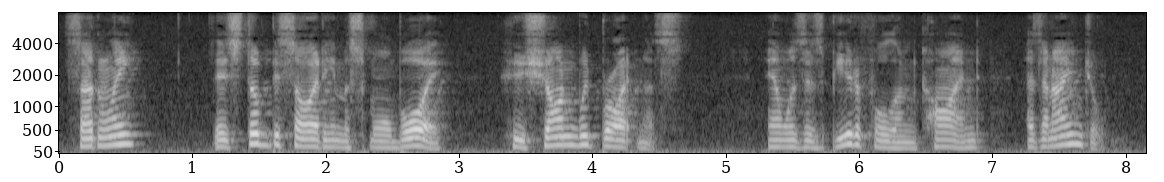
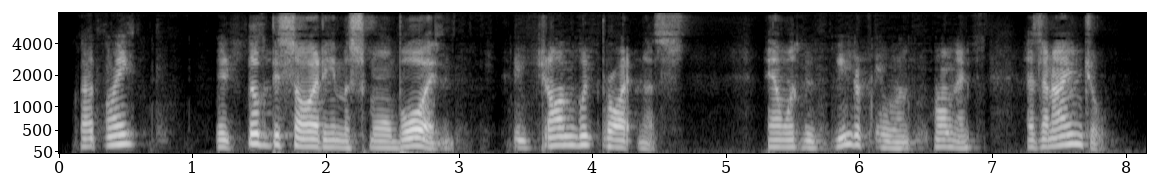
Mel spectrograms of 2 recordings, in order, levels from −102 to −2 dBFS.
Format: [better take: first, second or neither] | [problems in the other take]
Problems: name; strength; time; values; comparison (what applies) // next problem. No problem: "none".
first | noise reduction (neural mask model DeepFilterNet 3)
